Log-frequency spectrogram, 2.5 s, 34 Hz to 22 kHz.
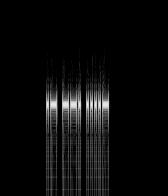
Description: Morse code, heard as a keyed tone, about 40 wpm, 700 Hz. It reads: AG4
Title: USA Call Sign Prefixes - 40wpm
